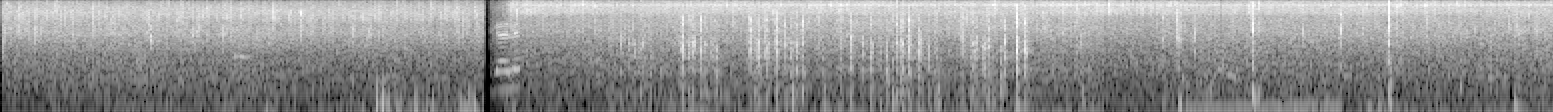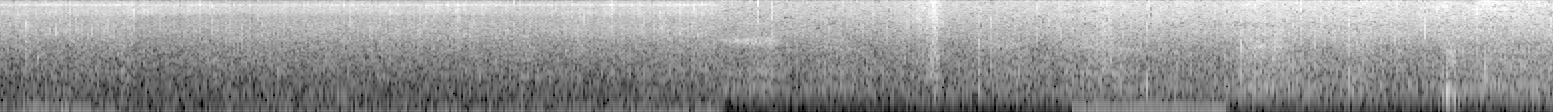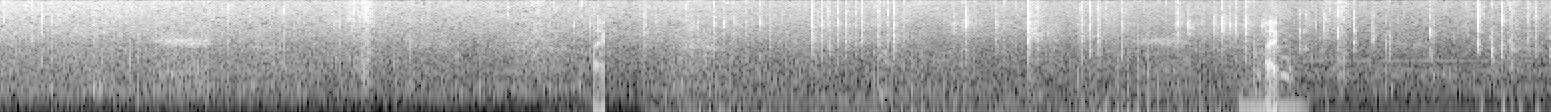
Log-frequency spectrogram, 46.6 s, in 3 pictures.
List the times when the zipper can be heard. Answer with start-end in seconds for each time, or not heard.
11.8-13.4, 26.2-27.8, 43.4-44.1.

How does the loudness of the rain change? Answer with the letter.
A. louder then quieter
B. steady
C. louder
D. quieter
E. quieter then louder
A.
